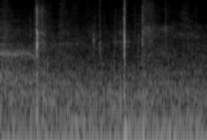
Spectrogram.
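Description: Two short, sharp clicks about a second apart over a faint steady background.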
